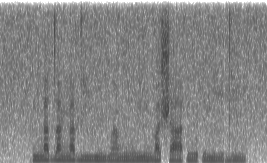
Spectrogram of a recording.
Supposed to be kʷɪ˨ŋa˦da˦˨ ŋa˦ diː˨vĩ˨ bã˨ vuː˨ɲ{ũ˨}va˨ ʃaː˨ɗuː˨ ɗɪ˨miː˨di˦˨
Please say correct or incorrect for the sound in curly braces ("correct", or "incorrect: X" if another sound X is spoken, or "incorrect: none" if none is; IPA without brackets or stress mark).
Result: correct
